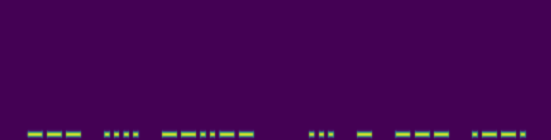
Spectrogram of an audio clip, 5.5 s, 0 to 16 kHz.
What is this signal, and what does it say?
Morse code, heard as a keyed tone, about 25 wpm, spaced as for 20 wpm, 700 Hz. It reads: OH, STOP
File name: Pinocchio / Pinocchio ch1 15 25 ik1hge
